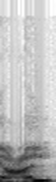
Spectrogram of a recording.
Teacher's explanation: زبان کی نوک ثنایا علیہ کی جڑ سے لگ رہی ہے تو لام ادا ہو رہا ہے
